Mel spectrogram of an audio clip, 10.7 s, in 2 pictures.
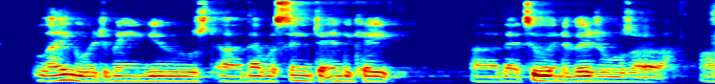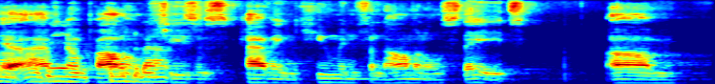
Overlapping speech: Yes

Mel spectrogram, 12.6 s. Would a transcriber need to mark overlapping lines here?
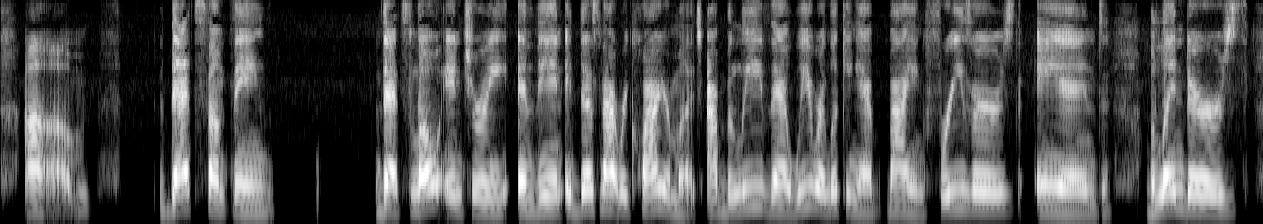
No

